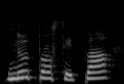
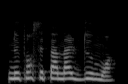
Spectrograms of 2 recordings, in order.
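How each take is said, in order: First: Slowly, leaning on ne; slow careful phrasing. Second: Said in the usual way. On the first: Shown as a demonstration. Teacher to students, slow stressed ne. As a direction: spell out Ne pensez pas slowly, ne pushed up. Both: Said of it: "teacher models French translation".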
